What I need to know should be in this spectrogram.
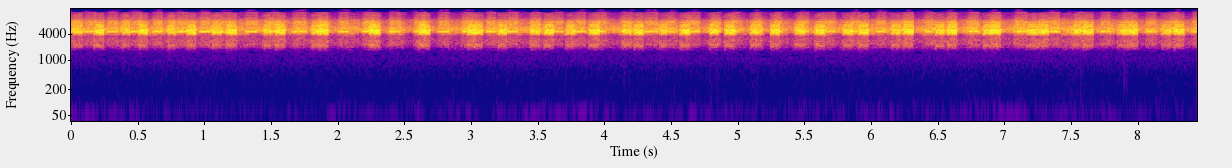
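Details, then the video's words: Cicadas singing in midsummer in a Greek pine forest: a dense, steady, high-pitched rasping buzz with rapid pulsing, about three pulses per second, no other sounds. "Cicadas singing in midsummer"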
